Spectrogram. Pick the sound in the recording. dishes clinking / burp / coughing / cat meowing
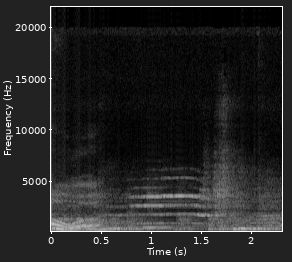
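cat meowing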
